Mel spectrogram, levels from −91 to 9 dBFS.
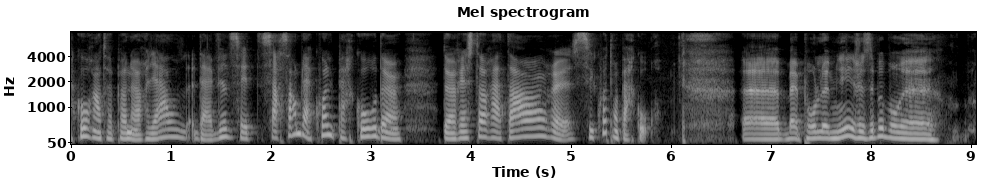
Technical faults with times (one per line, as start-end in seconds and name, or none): none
